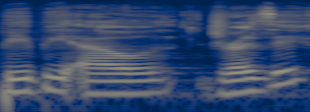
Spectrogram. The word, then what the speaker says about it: BBL Drizzy: hit song, if I'm not mistaken, BBL Drizzy. Am Yeah, I pronouncing that right?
